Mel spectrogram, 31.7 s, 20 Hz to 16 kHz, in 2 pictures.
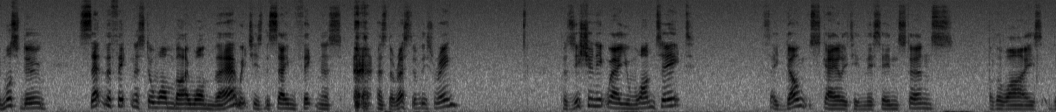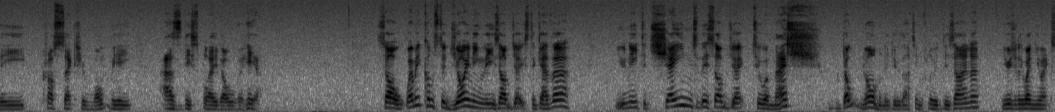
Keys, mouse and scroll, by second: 0.0-1.9 drag, 3.5-5.3 middle drag, 6.7-8.7 drag, 8.7-10.7 drag, 13.6-15.2 drag, 15.1 middle click, 15.7-16.9 middle drag, 21.3-24.8 middle drag, 24.8-26.5 drag, 30.1-31.6 drag.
